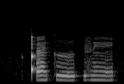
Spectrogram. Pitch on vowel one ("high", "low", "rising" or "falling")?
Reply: low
